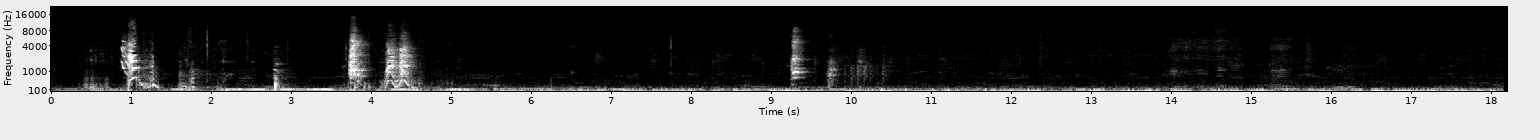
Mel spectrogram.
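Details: Boston Terrier; bark; play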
